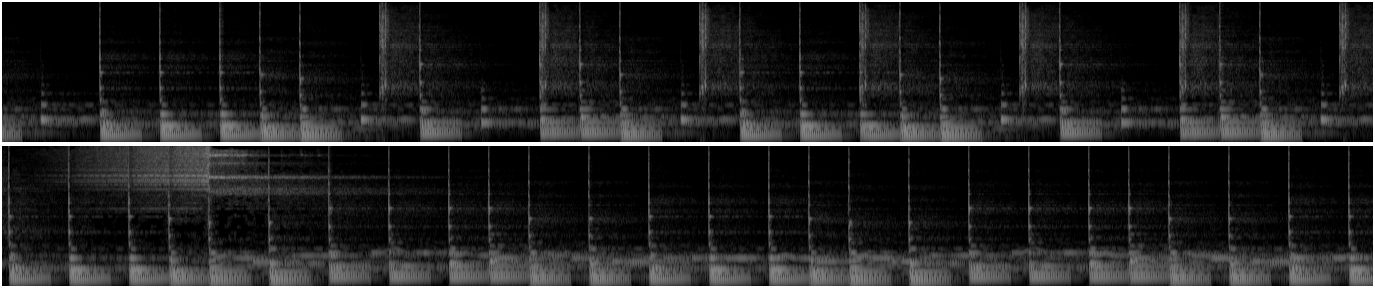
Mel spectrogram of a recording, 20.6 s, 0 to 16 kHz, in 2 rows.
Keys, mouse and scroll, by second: 1.3-2.4 typing, 2.5 Tab, 4.2 e, 7.5 click, 13.2 click, 17.5 click.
